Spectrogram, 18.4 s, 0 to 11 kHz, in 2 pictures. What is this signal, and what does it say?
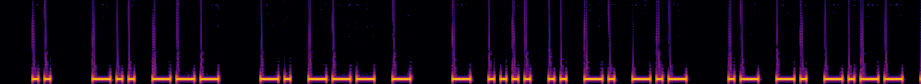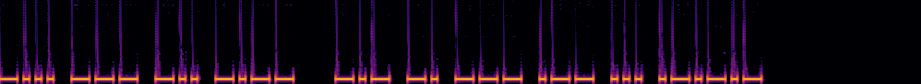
Morse code, heard as a keyed tone, about 21 wpm, 700 Hz. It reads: I DO NOT THINK ANYBODY KNOWS.
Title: Sentences with 5-Word Phrases - Spoken Beginning - 20wpm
